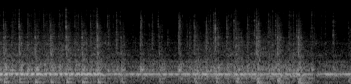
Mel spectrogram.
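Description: A sewing machine runs steadily, finishing the raw edge of fabric for a zippy travel bag, its rapid even motor hum and needle chatter close and continuous for the whole stretch with no talking.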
